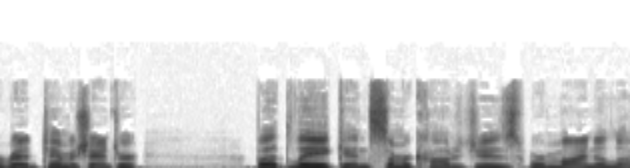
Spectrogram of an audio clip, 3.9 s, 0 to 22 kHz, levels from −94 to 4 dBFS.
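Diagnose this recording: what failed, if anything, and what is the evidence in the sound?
Nothing failed in this speech recording; there's no dropout, glitch or other audible trouble anywhere to point to.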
